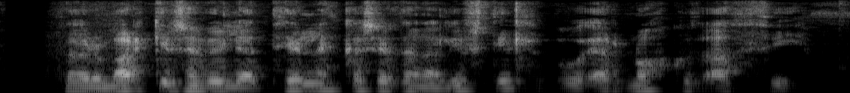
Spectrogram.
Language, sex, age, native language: Icelandic, male, 50-59, Icelandic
